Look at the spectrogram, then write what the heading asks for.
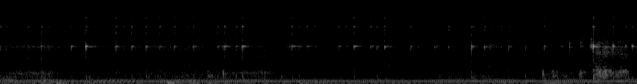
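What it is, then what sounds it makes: Glass tumbler. A tall, clear glass tumbler with a printed watermelon pattern, hollow and apparently empty, is held in one hand and tapped with the fingernails of the other. Quick, irregular, bright clinks with a high ringing tone come in clusters over a steady low hum, each decaying almost at once.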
